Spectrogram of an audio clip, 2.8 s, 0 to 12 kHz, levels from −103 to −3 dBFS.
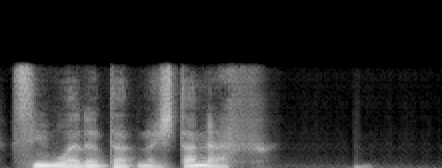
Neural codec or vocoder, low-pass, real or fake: codec, 16 kHz, 0.5 kbps, FreqCodec, larger model; 7.2 kHz; fake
